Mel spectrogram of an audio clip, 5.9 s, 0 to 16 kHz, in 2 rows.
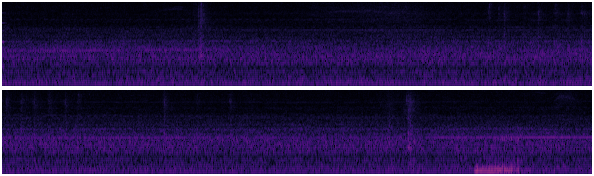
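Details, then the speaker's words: Sony VAIO PCG-R505TS Pentium III sub-notebook: soft, steady low hum with a faint constant whir, no rattle or scraping, fan sounds healthy; normal laptop fan. "the fan sounds healthy"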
